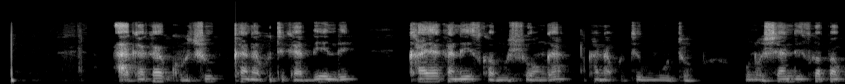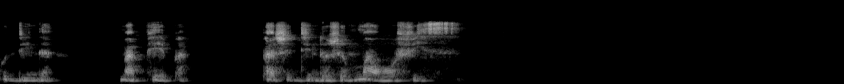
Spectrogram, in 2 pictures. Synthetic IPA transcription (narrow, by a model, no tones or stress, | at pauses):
akakaɡʱut͡ʃukanakutikaɗe̞nde̞ | kʰajakanaiswamuʃo̞ŋɡakanakutimutʰo | uno̞ʃandiswapakudʱinda | mapʰe̞pa | paʐidʱindo̞ʐe̞mumaɦo̞fis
